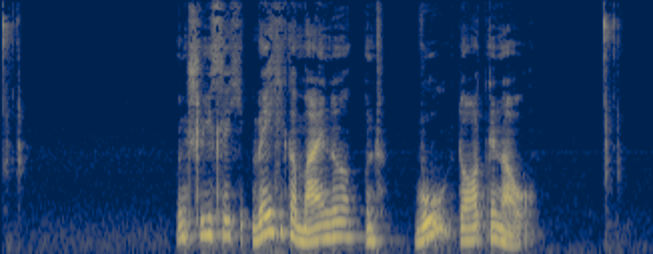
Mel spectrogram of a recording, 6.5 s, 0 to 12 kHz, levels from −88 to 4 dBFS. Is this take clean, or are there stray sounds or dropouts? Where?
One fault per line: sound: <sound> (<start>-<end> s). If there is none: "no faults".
no faults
